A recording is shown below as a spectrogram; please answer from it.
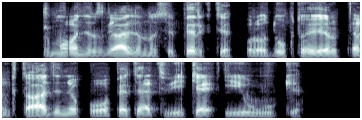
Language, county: Lithuanian, Šiauliai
